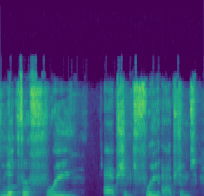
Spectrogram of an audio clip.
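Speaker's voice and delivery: slow down and hammer "free options", then ease off; stress on free. Real, not acted. Banker telling the guys to seek free help, slow stress. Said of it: "I like to emphasize the word free".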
